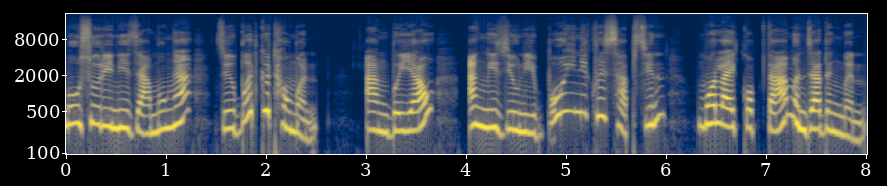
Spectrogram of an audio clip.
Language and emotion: Bodo, happy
